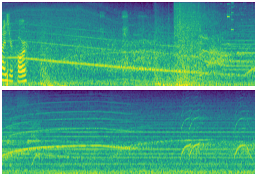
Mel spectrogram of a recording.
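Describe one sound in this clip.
A fire truck engine rumbles steadily as the truck drives along.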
